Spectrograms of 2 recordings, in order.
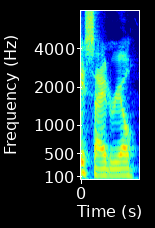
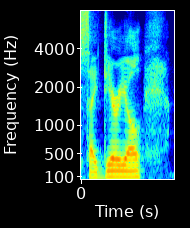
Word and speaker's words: sidereal: in the Elysium quadrant I say SideReel I know I did too at first and I think a lot of people did but then other videos I was watching for reviews they pronounced it correctly which is side aerial I'm assuming it's a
